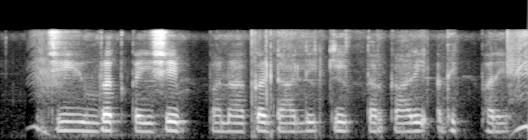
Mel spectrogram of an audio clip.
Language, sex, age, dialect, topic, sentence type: Bhojpuri, female, 18-24, Northern, agriculture, question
